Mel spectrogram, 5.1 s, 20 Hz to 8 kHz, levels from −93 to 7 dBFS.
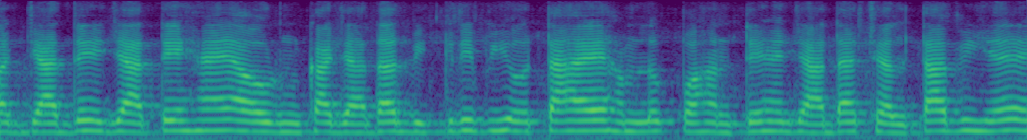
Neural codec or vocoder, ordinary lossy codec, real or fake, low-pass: codec, 16 kHz, 4.8 kbps, FACodec; none; fake; none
